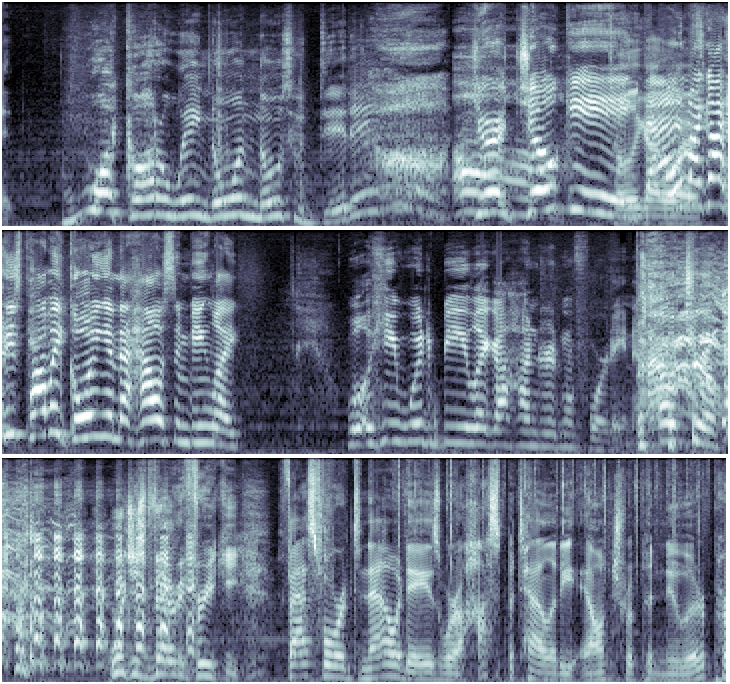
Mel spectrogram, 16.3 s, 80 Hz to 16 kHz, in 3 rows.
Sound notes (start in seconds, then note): 2.7 gasps; 10.2 both laugh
